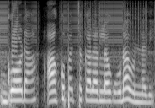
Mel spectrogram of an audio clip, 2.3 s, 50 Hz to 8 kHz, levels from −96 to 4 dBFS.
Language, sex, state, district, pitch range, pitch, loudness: Telugu, female, Telangana, Mahabubabad, 250-275 Hz, 260 Hz, -13 LUFS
